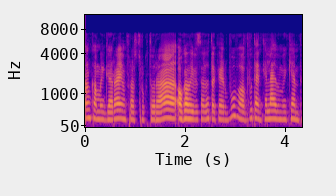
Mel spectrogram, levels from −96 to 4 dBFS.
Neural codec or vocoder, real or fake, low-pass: none; real; 7.2 kHz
